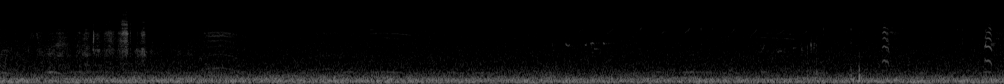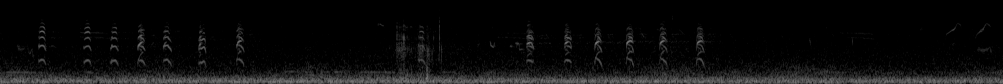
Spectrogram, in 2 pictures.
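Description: Background birds calling: two runs of short, evenly repeated calls, one about halfway through and another a few seconds later, over a steady low rumble.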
